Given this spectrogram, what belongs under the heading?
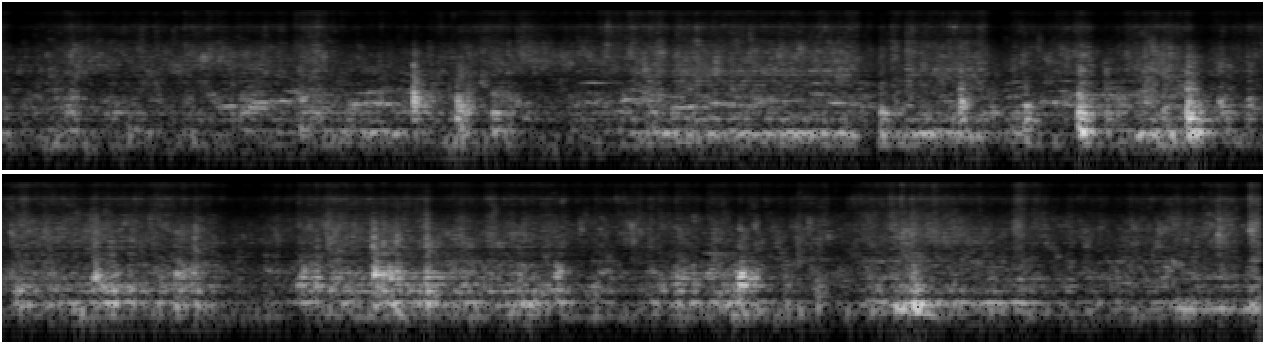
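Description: Running tap water splashes steadily over kitchen containers being washed in a sink. A continuous close gush carries small clatters of handling throughout, with occasional faint talk underneath.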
